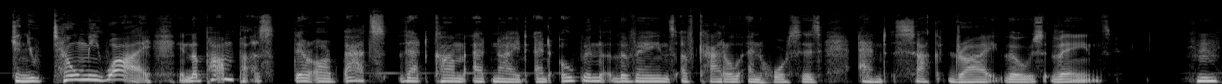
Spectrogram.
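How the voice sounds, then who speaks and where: An actor playing a learned older vampire hunter in a gothic audio drama, grave and insistent, with deliberate, emphatic, questioning speech. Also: male voice, fairly high pitch, creaky, full character voice. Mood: insistent, probing.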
